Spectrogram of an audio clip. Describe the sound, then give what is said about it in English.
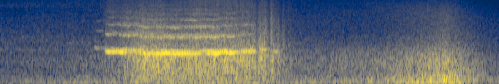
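A car's tires squeal in a loud, sustained screech for nearly a second, then the engine rumbles as the vehicle lurches to a halt, almost hitting a pedestrian who walked out into the street. “That car almost hit you. You just walked out into the street.”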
